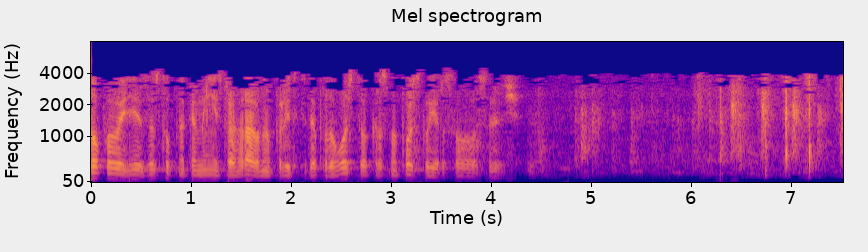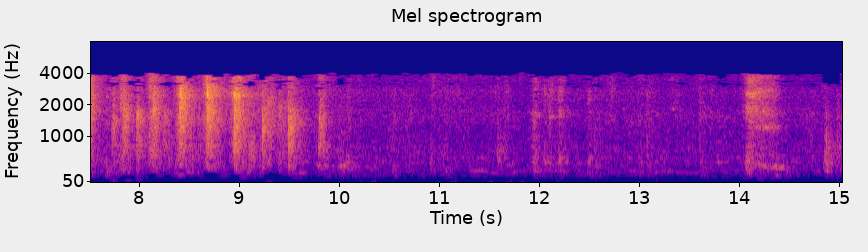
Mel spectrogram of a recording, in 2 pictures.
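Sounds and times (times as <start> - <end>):
speech: 0.0 - 4.6
applause: 4.9 - 10.2.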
